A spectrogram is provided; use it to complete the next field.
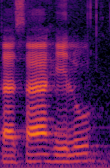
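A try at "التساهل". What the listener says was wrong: Tasahul. Berarti masdar dari tafa'ala, tafaul, di dhammah huruf sebelum terakhir.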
